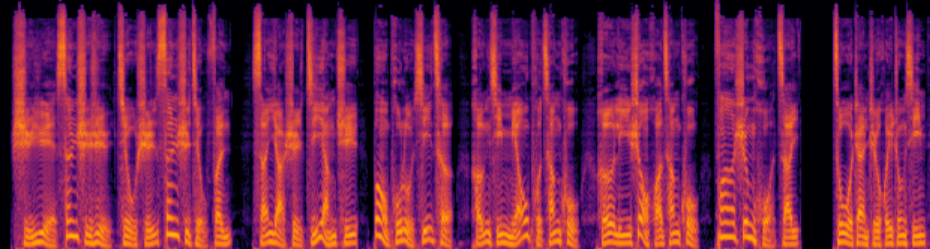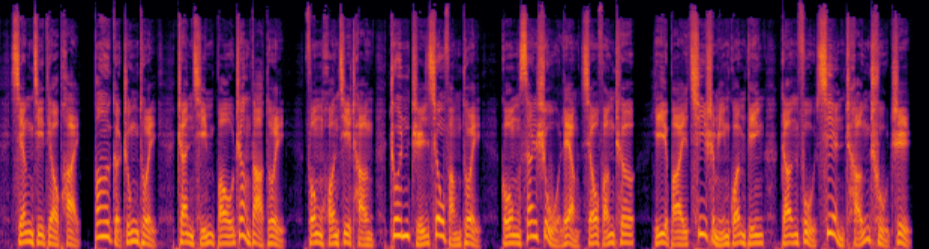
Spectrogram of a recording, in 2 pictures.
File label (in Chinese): 火灾扑救战评配音; 吉阳区抱坡路仓库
